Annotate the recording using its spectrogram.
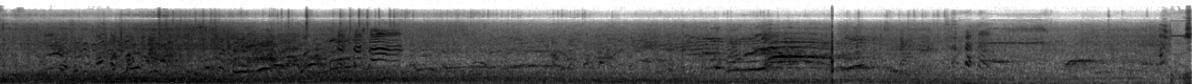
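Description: Riders screaming on a roller coaster, many wavering high cries over a steady rush of noise from the running ride, growing fainter towards the end.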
